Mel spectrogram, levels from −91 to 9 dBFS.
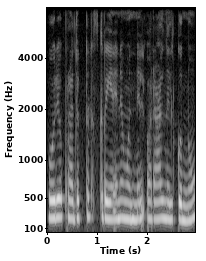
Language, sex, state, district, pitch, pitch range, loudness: Malayalam, female, Kerala, Kollam, 230 Hz, 220-235 Hz, -15 LUFS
